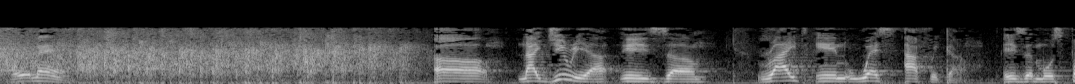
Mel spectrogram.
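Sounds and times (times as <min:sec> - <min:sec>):
round of applause: 0:00.0 - 0:04.4
speech: 0:00.1 - 0:00.8, 0:04.4 - 0:10.7.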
